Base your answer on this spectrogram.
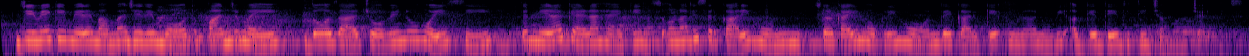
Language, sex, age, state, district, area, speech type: Punjabi, female, 18-30, Punjab, Jalandhar, urban, spontaneous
